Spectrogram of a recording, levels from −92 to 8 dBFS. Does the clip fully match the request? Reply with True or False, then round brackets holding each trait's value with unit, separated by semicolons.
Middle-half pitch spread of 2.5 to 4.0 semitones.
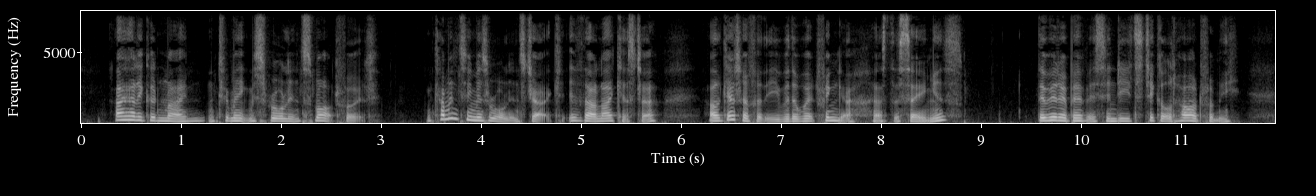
True (3.4 semitones)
